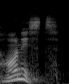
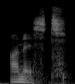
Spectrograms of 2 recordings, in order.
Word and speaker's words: honest: Is this honest? I have heard many times, okay? But this is not honest. Look, it is pronounced as honest.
